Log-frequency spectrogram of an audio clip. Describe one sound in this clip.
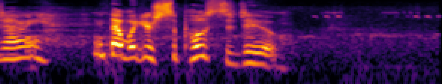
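A woman speaks softly and earnestly, close by.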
